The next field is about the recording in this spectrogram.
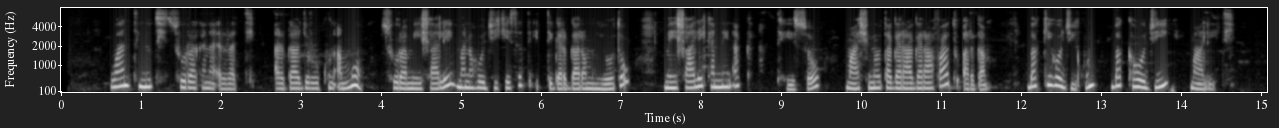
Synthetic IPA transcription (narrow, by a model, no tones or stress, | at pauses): waːnt̪ɪnʊt̪ɪ̥suɾɐkɐnɐʔɪrːɐt̪ːɪ̥ | ɐɾɡaːd͡ʒɪɾːʊkʊnɐ̰mːo̞ː | suːɾɐme̞ːʃaːle̞ːmɐnɐɦɔd͡ʒiːkeːsːɐt̪ːɪɪt̪ːɪɡɐɾɡaːɾɐmnjo̞ːt̪ɐʔʊ̥me̞ːʃaːle̞ːkɐnːe̞ːnɐkːɐ̥ | t̪ɐʔeːsːo̞ː | maːʃɪnoːt̪ɐɡɐɾaːɡɐɾaːfaːt̪ʊɐɾɡɐm | bɐkːiːhɔd͡ʒiːkʊn | bɐkːɐhɔd͡ʒiː | maːleːt̪ɪ̥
